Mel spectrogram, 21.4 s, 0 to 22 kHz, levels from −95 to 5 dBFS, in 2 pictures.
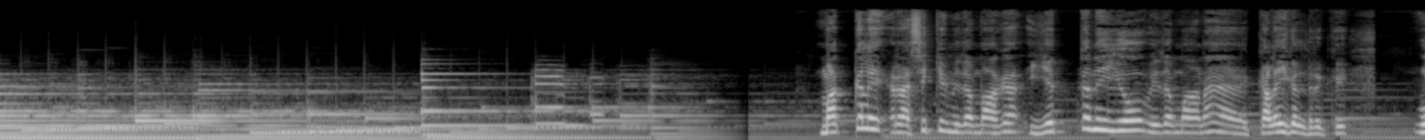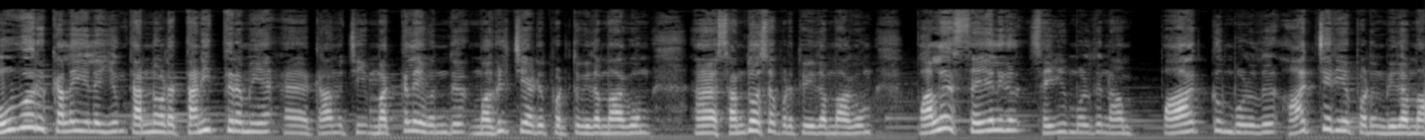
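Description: No technical faults can be heard anywhere in the recording; the signal holds steady throughout, with no interruptions, distortion or other defects.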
